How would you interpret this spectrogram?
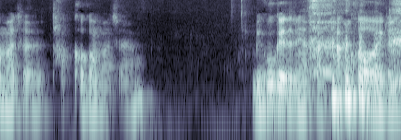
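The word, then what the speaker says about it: Docker: 근데 도커가 맞아요. 다커가 맞아요.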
